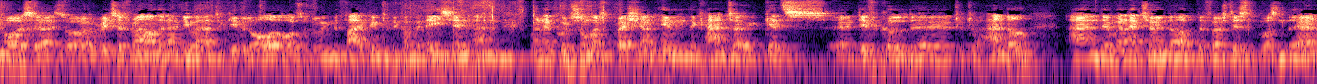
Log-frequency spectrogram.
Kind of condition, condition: setting, busy venue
